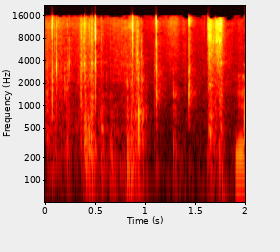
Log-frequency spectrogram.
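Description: Handling noise as computer accessories, cables and a spiral-bound manual are rummaged through and picked up: irregular clicks, taps and rustles.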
